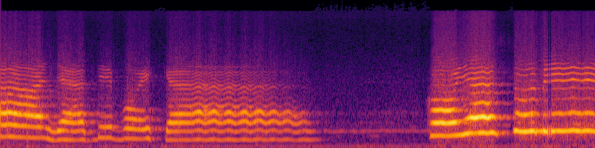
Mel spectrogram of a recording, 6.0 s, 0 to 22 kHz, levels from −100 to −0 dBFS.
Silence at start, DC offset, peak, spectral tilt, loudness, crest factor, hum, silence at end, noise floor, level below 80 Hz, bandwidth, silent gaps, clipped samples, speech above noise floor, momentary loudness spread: 0 s; under 0.1%; -2 dBFS; -4.5 dB/octave; -18 LUFS; 16 dB; none; 0 s; -52 dBFS; -54 dBFS; 15.5 kHz; none; under 0.1%; 34 dB; 17 LU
